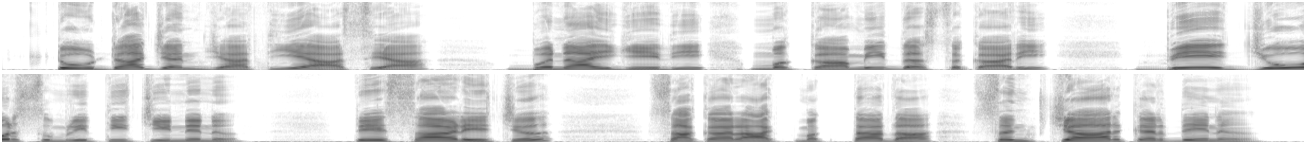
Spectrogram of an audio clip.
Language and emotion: Dogri, happy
